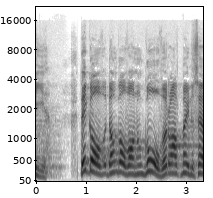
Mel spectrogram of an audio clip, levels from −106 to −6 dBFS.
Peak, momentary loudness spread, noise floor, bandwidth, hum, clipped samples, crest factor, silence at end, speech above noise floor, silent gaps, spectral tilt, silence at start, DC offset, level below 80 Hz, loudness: -10 dBFS; 7 LU; -58 dBFS; 15.5 kHz; none; under 0.1%; 16 dB; 0 s; 33 dB; none; -5.5 dB/octave; 0 s; under 0.1%; -84 dBFS; -25 LUFS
